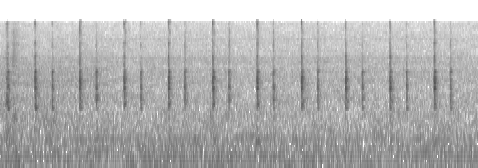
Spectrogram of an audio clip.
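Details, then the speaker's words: Art Deco Enfield Westminster chime mantel clock after nudging the pendulum mechanism left to correct an off-beat tone: crisp, even tick-tock about ninety beats a minute with no limp; clock in beat. "Now this sounds okay, but let's just take it through its paces for a minute."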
